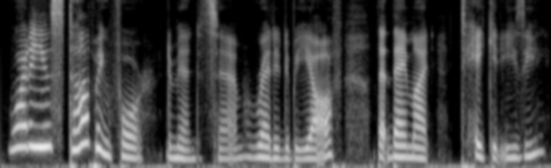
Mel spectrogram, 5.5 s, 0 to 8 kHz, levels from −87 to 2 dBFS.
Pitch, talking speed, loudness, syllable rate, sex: 230 Hz, 185 wpm, -17 LUFS, 5.0 syllables/s, female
